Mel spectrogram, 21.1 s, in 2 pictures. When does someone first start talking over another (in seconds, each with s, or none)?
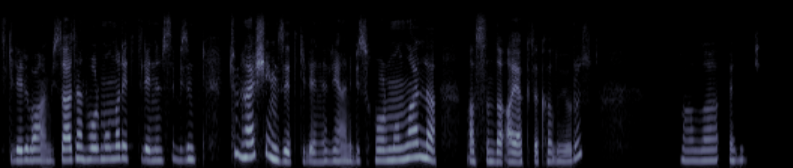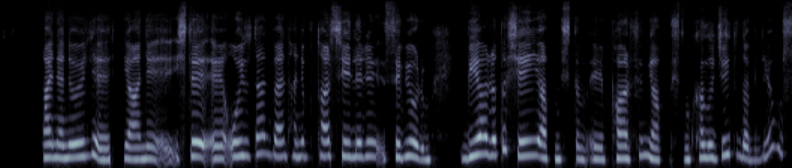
none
